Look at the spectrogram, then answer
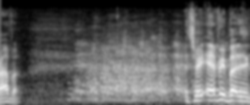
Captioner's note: laughter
